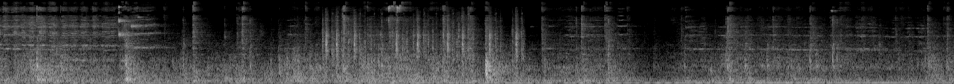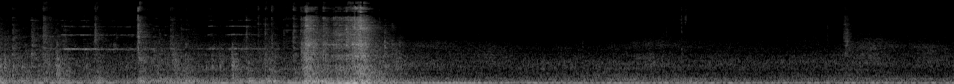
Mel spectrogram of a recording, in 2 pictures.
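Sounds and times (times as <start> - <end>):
vehicle engine rumble: 0.0 - 6.8
loud clatter: 0.0 - 13.6
rattles and clicks: 0.0 - 13.6.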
